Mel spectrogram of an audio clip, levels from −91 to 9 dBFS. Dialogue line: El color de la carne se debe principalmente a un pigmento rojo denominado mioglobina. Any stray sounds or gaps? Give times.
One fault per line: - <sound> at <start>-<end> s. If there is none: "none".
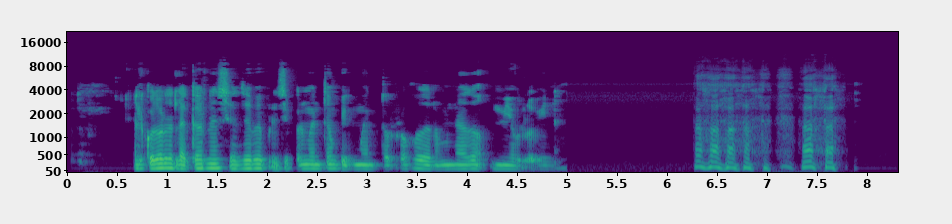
- laugh at 6.3-7.8 s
